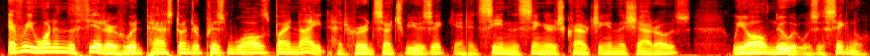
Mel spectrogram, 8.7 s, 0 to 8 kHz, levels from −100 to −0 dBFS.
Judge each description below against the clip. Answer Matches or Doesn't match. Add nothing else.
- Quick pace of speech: Matches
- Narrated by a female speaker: Doesn't match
